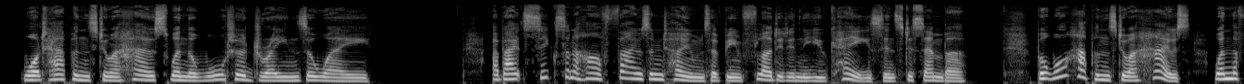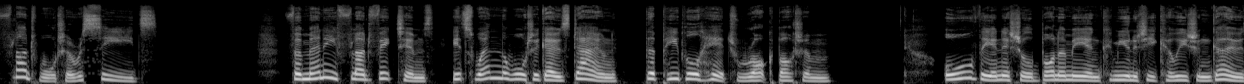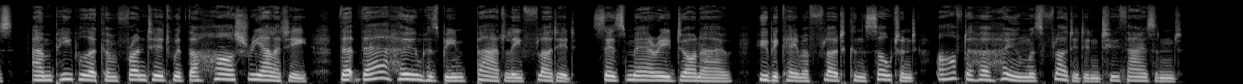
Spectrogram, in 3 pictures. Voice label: news article for british accent; what happens to a house when the water drains away

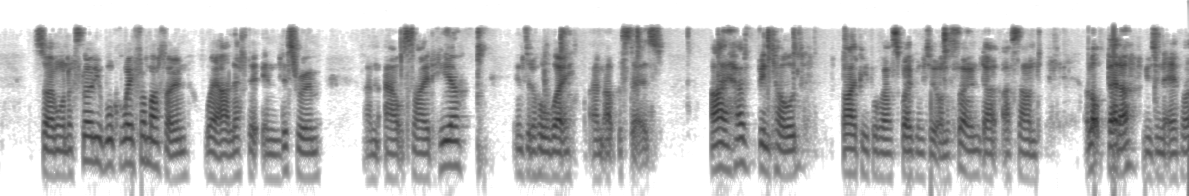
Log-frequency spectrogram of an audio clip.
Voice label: apple wireless airpods mic

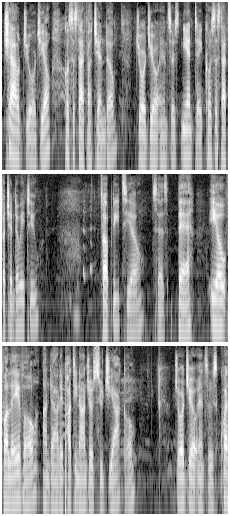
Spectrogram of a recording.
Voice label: phone dialouge

